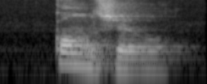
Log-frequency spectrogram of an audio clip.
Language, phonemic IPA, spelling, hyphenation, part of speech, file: Dutch, /ˈkɔnzʏl/, consul, con‧sul, noun, Nl-consul.ogg
- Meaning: 1. consul (official in foreign country) 2. consul (of the Roman Republic)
